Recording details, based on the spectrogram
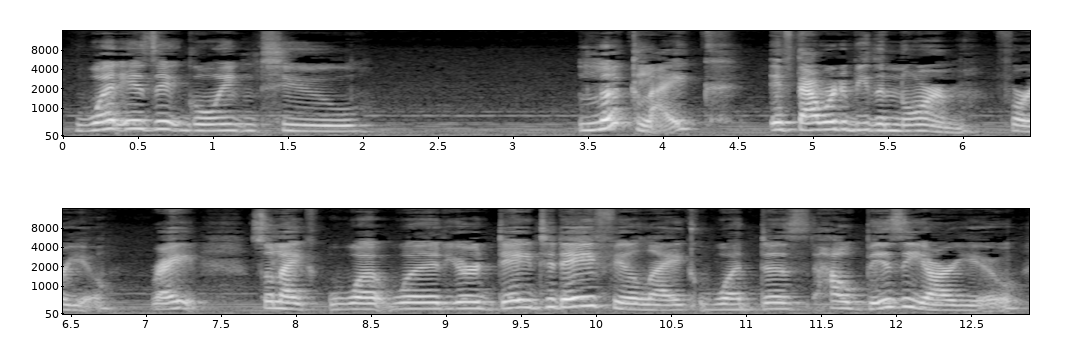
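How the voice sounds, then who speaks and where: With soft music playing in the background, a woman reads tarot in a slow, medium-pitched voice that sounds stuffy from a cold. She's chatty and rambling, dropping fillers constantly as she goes.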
